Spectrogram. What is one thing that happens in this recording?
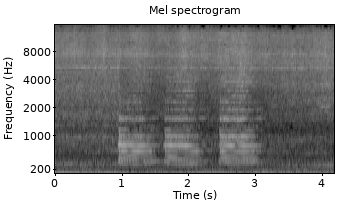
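A train horn sounds three short blasts.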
